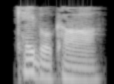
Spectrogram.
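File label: "cable car", English; Ουσιαστικό; τελεφερίκ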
